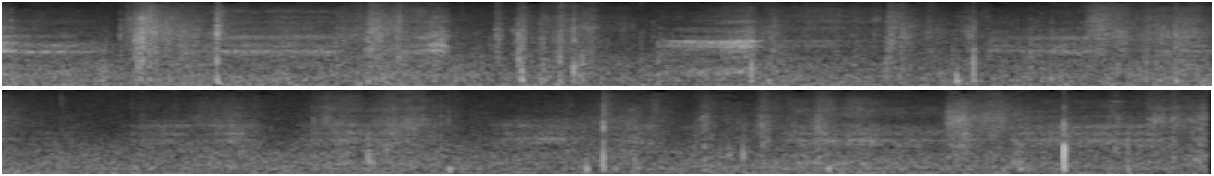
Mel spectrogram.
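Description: Footsteps of a person walking over dry grass, moss and leaf litter: an uneven run of short rustling steps.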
